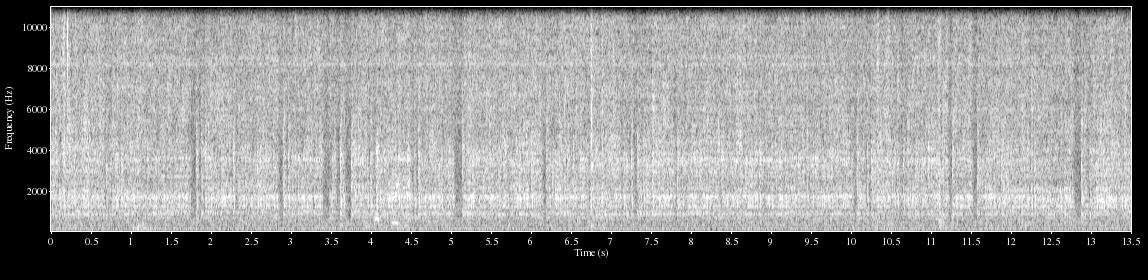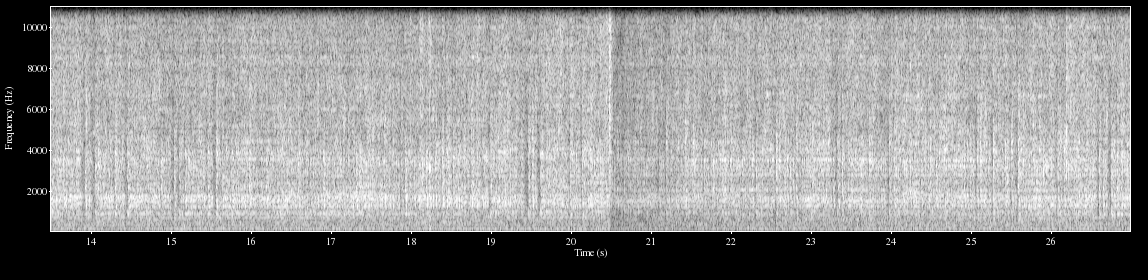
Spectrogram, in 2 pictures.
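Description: A wet fish slaps down onto a table.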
